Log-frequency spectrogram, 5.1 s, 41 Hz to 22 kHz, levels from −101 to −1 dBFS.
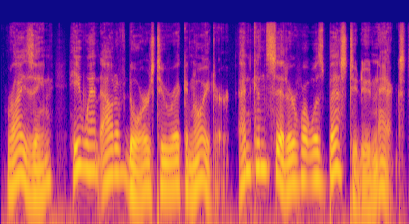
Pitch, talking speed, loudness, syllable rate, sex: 130 Hz, 190 wpm, -17 LUFS, 4.6 syllables/s, male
